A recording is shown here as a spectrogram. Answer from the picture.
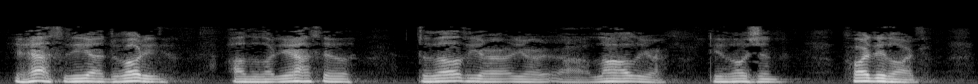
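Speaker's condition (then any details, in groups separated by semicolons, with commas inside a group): Stroke with facial paralysis; one side of face a little paralyzed; speaks a little slowly because of facial paralysis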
